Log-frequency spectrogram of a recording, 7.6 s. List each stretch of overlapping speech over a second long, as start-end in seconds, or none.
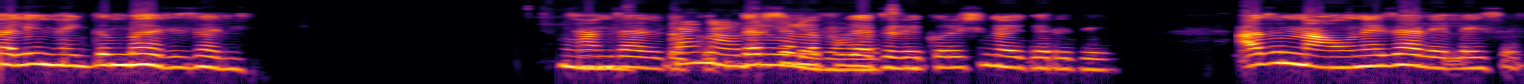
2.9-4.6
